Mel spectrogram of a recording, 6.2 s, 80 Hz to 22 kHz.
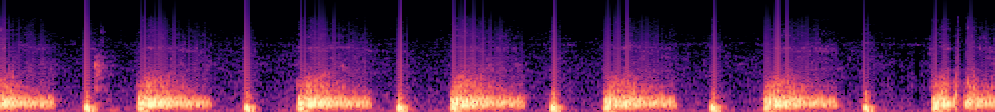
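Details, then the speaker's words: Aortic regurgitation in a teaching recording: heartbeat about 63 a minute. Each beat is followed by a long, soft, high-frequency, low-intensity blowing diastolic murmur after the second sound, easily missed. "i want to underline and emphasize the fact that this is a high frequency sound uh with relatively low intensity and could be easily missed"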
